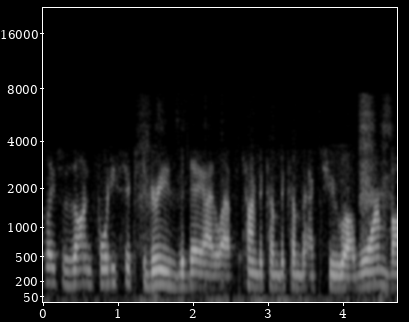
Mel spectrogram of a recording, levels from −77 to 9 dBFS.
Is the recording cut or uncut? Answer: cut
